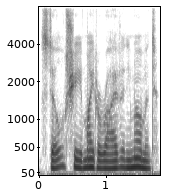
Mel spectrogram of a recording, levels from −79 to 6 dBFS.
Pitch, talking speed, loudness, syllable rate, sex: 140 Hz, 195 wpm, -13 LUFS, 5.8 syllables/s, male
